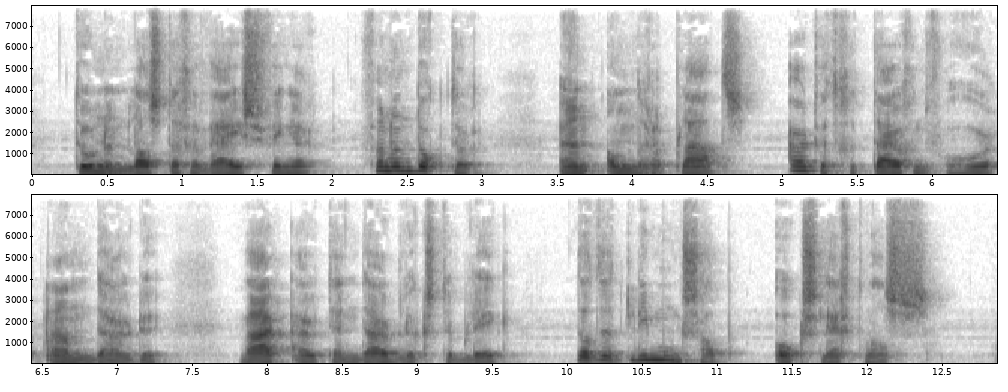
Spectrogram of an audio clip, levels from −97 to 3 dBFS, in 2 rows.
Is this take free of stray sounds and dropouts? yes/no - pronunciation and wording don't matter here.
yes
